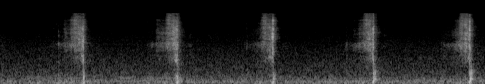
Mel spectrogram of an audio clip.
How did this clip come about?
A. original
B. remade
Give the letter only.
A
